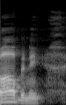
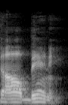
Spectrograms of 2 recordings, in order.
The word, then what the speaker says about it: Albany: The same thing I had to learn the hard way goes for New Albany. It's not Albany, it's all Benny.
